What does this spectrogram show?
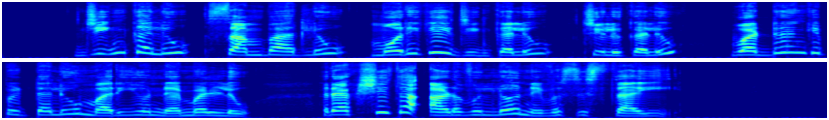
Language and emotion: Telugu, neutral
